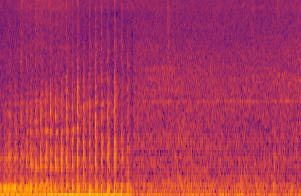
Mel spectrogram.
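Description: A car's engine and exhaust running loud with a steady low note and a fast pulsing rattle over it, cutting off suddenly about two and a half seconds in. Quieter street traffic follows.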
